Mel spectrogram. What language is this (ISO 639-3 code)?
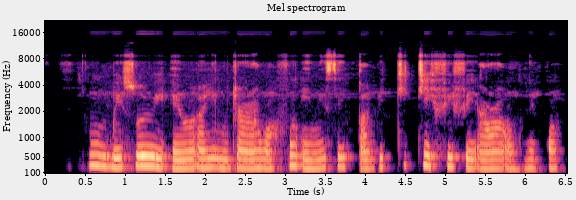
yor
